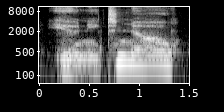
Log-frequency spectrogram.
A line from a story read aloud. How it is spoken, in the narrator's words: snarled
